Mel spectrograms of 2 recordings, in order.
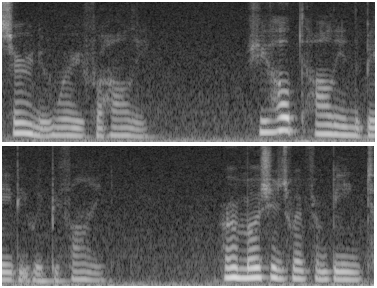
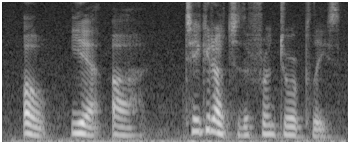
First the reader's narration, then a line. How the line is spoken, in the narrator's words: Rain stammered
